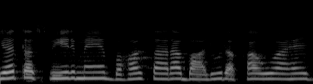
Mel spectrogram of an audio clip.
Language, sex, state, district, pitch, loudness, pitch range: Hindi, female, Uttar Pradesh, Jyotiba Phule Nagar, 255 Hz, -38 LUFS, 255-280 Hz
